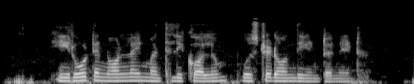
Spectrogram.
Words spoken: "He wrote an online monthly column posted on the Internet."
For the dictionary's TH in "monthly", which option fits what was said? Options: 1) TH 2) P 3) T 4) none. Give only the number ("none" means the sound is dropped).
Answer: 3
